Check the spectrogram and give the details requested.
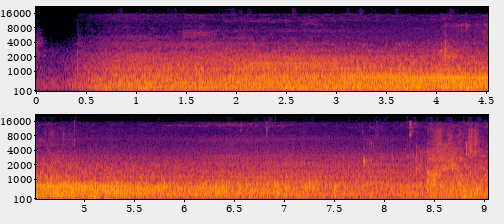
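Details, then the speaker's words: Wrist blood pressure monitor in a hospital room, used as self-measurement with the arm resting on a table at heart level and kept still: a steady rising motor hum as the cuff inflates and squeezes the wrist, then releases after the reading. "ให้กดปุ่มเปิดเครื่องที่ด้านข้างของอุปกรณ์และเมื่อเครื่องเริ่มทำงานแล้วจะมีแรงบีบที่ข้อมือรอจนกระทั่งเครื่องวัดความดันวัดค่าได้แล้วแรงบีบจะคลายตัวลง"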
